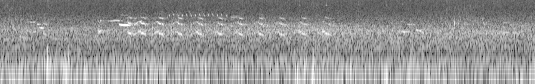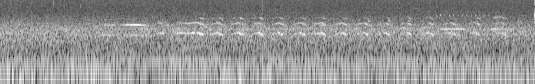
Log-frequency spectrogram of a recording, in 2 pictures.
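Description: A bird calling in two runs of short, quickly repeated honking notes, a few every second. One run comes soon after the start and the other in the second half. Under the calls is a steady low rumble.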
